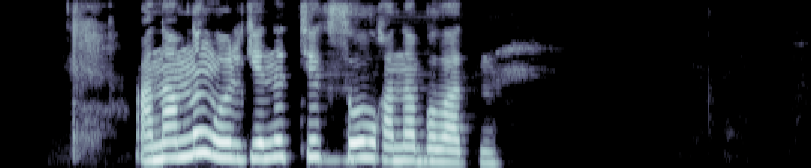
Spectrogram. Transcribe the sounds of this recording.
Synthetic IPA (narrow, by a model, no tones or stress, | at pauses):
ɑ̰nɑmnəɴwɵlɡʲe̞nɪt̪ʰe̞kso̞lˠʁɑnɑbo̞lˠɑt̪ən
